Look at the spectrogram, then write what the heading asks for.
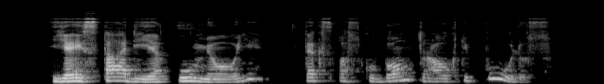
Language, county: Lithuanian, Klaipėda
